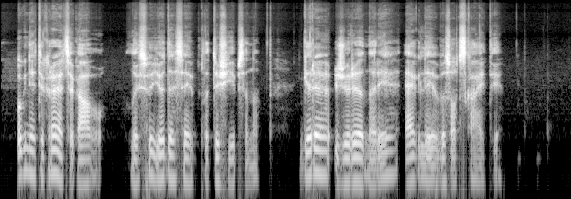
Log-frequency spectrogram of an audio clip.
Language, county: Lithuanian, Marijampolė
